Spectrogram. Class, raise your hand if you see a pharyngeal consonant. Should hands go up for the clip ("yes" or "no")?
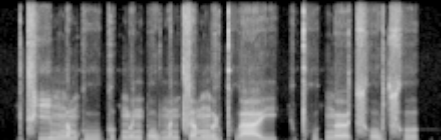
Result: no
